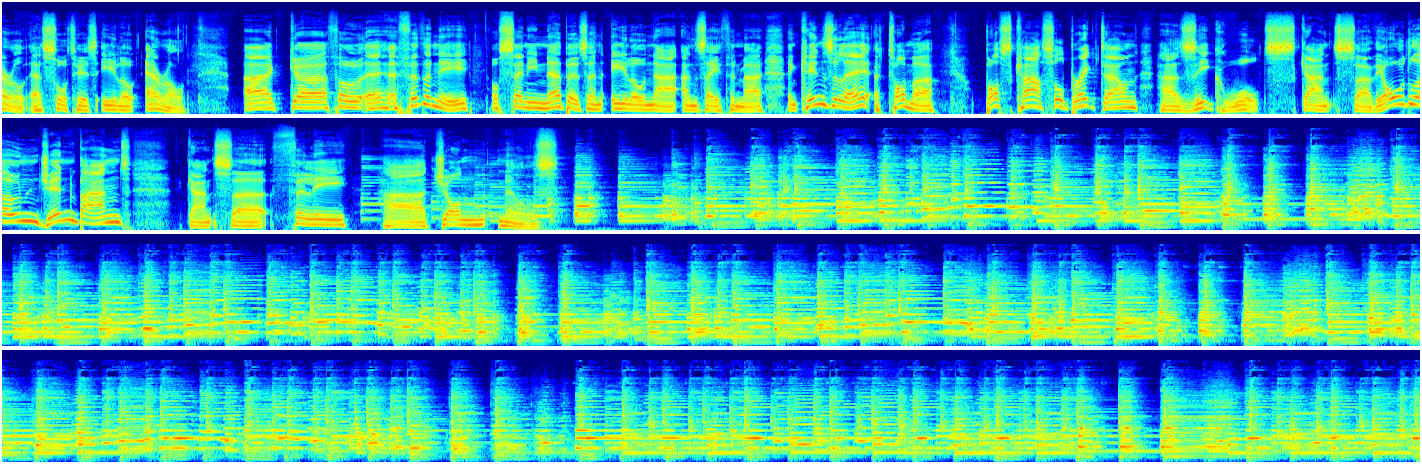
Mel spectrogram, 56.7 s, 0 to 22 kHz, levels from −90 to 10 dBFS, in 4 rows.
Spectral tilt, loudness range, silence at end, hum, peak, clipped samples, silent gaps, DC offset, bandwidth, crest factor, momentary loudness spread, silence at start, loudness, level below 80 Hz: -4.5 dB/octave; 3 LU; 0 s; none; -4 dBFS; under 0.1%; none; under 0.1%; 16.5 kHz; 16 dB; 6 LU; 0 s; -20 LUFS; -46 dBFS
